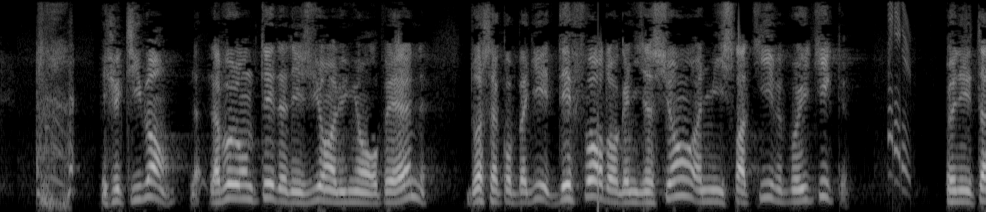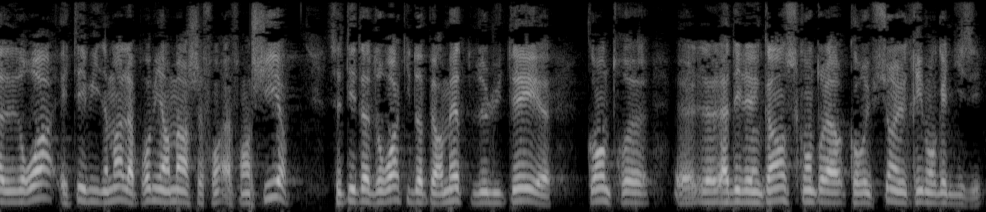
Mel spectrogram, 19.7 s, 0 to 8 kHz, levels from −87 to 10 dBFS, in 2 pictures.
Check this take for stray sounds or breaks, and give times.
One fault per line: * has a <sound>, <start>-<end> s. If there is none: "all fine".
* has a cough, 0.3-0.8 s
* has a chirp, 8.9-9.1 s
